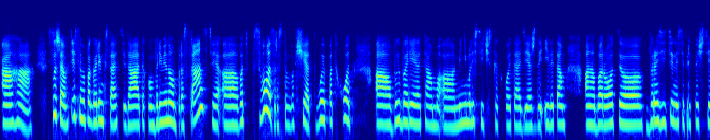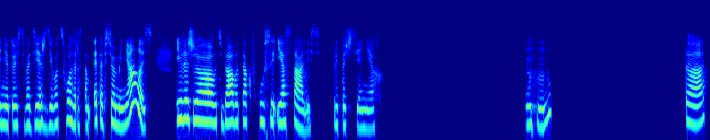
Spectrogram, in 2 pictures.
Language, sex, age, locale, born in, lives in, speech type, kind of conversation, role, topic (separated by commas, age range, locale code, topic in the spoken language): Russian, female, 25-29, ru-RU, Belarus, Italy, conversation, podcast, host, Как ты выбираешь между минимализмом и выразительностью в одежде?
